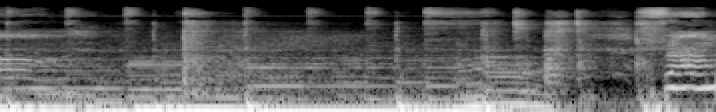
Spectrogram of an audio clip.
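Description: Live indie-pop band playing an instrumental gap between sung lines, with heavy bass guitar and guitar. The band drops away to a quieter moment near the end.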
